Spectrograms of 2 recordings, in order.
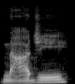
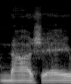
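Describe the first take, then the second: First: The name is said in a plain English way. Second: The name is said in a French-sounding way. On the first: The speaker calls it right. "it's Najee" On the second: The speaker calls it wrong. "It's not Najee. We're not making French porn here"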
